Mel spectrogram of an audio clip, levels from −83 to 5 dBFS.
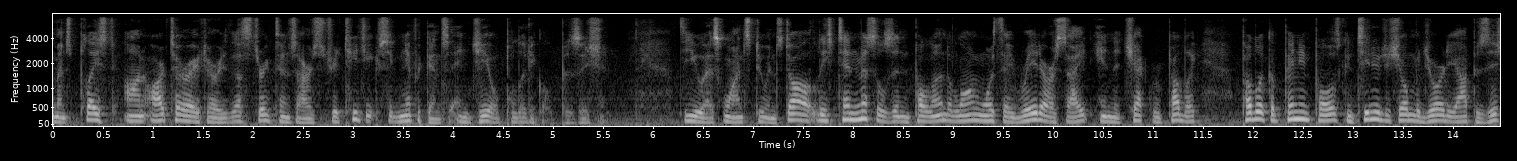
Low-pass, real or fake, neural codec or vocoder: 7.2 kHz; fake; codec, 16 kHz, 2 kbps, X-Codec, WavLM features, trained on Multilingual LibriSpeech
